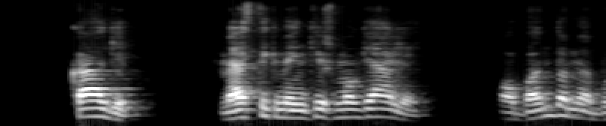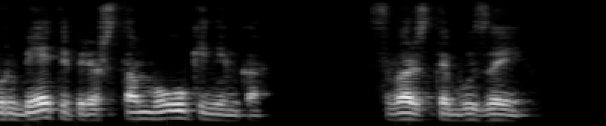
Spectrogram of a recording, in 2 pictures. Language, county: Lithuanian, Vilnius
